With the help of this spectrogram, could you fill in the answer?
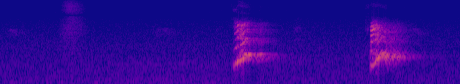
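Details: Belgian Malinois puppy giving two short, high, sharp yapping barks about a second apart, with quiet pauses between them and faint background noise.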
